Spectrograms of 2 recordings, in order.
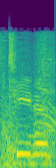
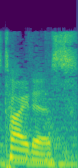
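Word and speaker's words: Tidus: I'm not a weed that's the ultimate argument is that pronouncing it T this is just the weave way of pronouncing it cuz we've like to pronounce things weirdly because they think it makes them sound more Japanese or something that's you know this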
